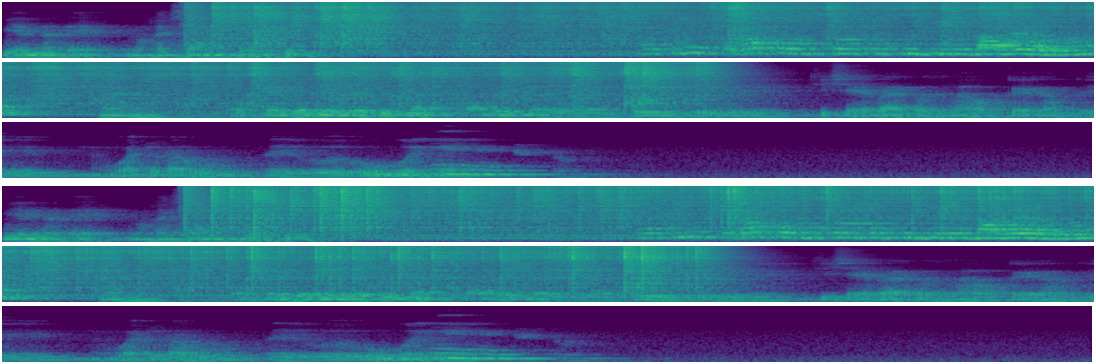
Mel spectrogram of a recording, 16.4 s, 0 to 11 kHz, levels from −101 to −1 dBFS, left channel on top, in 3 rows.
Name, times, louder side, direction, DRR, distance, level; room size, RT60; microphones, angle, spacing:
voice 1, 0.0-1.5 5.9-6.3 6.6-13.3 13.7-13.8, left 2 dB, 45° left, -2 dB, 0.3 m, -43 dB
sound 1, 0.9-9.1, right 4 dB, 80° right, 0.5 m, -33 dB
voice 2, 3.2-5.5 7.5-7.7 13.1-13.5, equal, 15° left, -6 dB, 0.8 m, -37 dB
3.3 x 2.3 x 2.8 m, 1.0 s
head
